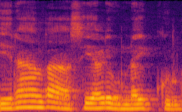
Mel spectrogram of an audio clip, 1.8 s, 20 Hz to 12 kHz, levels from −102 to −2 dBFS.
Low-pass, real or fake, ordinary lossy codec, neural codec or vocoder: none; real; none; none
